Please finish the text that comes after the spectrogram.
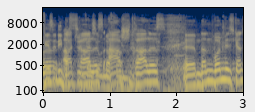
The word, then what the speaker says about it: Astralis: Arschtrellis? Arschtrallis? Also ich habe den auch vor 10 Minuten erst erfahren, aber ich finde, es ist tatsächlich der beste Teamname. Der wird nämlich Astralis ausgesprochen. Astralis.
